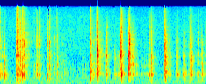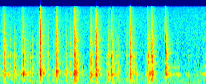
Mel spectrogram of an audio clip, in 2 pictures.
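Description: Screwdriver working a screw out of a metal insert in the plastic oscilloscope case, making a run of sharp, irregular clicks, about three to four a second.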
